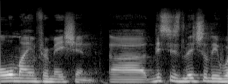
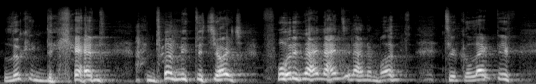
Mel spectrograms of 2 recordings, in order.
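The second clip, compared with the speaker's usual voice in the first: laughing through quote; 5 semitones higher, 4 dB louder than usual. Retold or imitated. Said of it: "Ansem goes nuts".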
